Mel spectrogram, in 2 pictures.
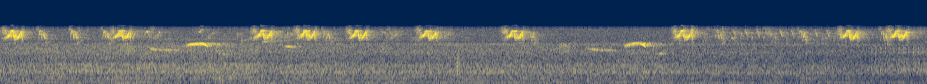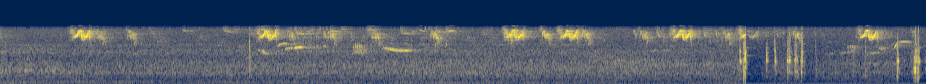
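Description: Small birds chirping: many short, high chirps in quick runs, with a few lower sliding whistled notes now and then, over a steady low background hum. A few sharp clicks near the end.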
